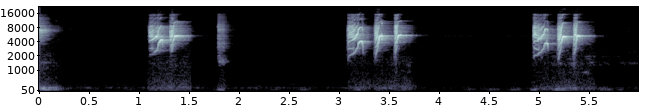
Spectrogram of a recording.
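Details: Sunbird, kept as a filler-song tutor for other songbirds: three clean phrases about two seconds apart, each a pair of sharp, high chips ending in a thin, level whistled note, with silence between them.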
